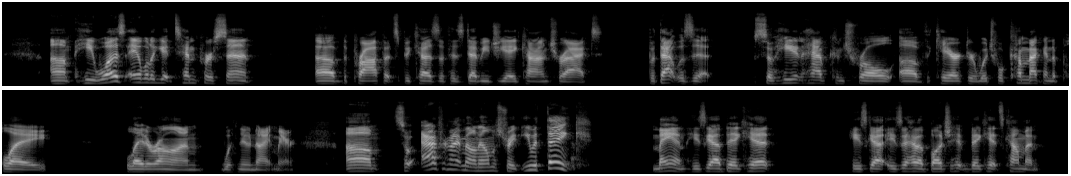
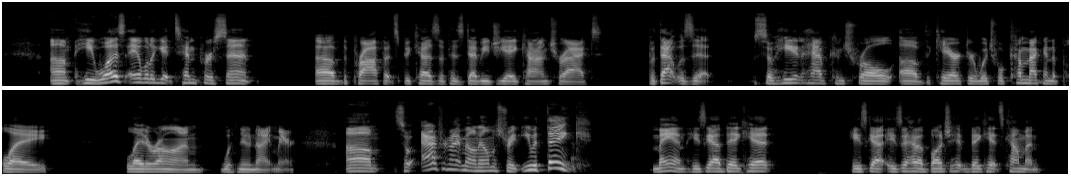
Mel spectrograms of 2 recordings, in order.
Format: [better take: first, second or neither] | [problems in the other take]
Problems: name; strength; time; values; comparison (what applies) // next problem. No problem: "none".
second | thin; very; fading below 600 Hz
